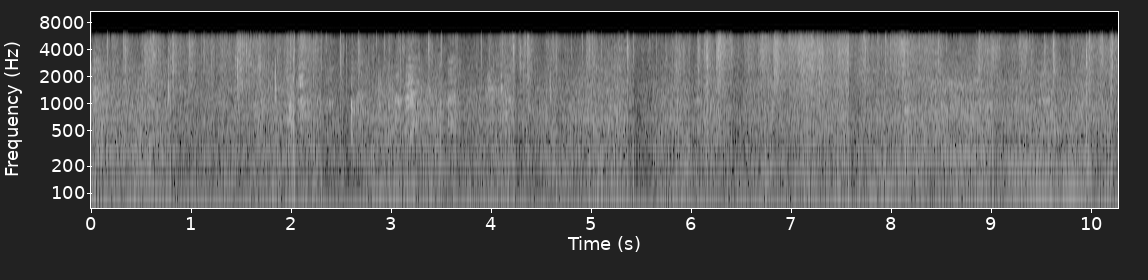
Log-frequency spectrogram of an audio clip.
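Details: Two German pointers roughhousing over a ball, giving short whimpering whines and yips amid steady scuffling and broadband rustle, with bursts of movement noise spread across the recording.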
